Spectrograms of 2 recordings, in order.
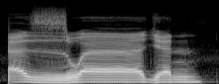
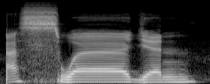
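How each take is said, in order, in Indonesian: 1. Konsonan desisnya adalah bunyi z bersuara. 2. Konsonan desisnya adalah bunyi s tak bersuara. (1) "yang semestinya adalah azwajan. Dia mengalir suara saja dengan desisan" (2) "jangan sampai dibaca gini"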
